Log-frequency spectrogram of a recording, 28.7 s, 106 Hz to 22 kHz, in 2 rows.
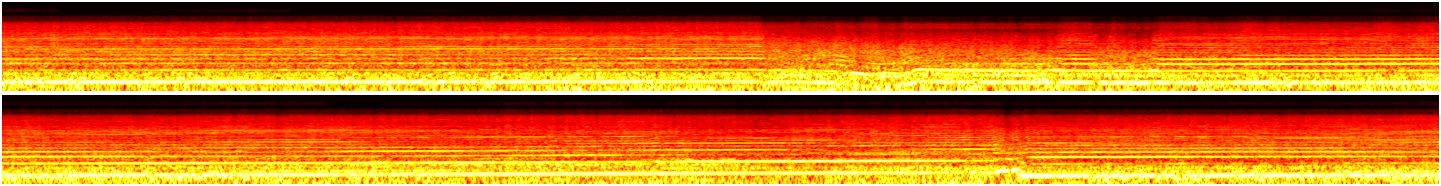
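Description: A 1991 Honda Civic's D16 1.6-litre four-cylinder engine running hard under race load, heard from inside the stripped cabin. About eight seconds in the revs dip briefly and recover, then climb slowly for some fifteen seconds before dropping suddenly near the end.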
